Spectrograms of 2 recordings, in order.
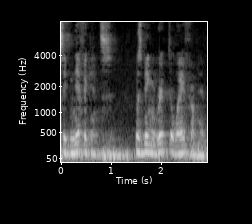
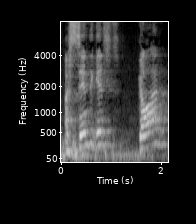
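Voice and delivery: high, drawn-out acted plea; imitated desperate confession; begging for mercy; 8 semitones higher, slower than usual. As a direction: plead with rising pitch, unsure of pardon. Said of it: "He starts begging. He cries out for mercy".

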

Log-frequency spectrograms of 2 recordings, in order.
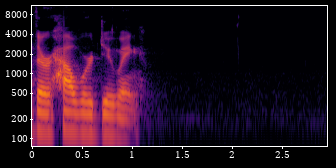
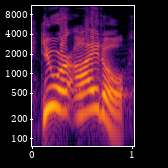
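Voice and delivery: higher and louder, accusing; booming Pharaoh; 7 semitones higher, 4 dB louder than usual. Acted. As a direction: bark the accusation. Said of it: "the voice of the taskmaster".

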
